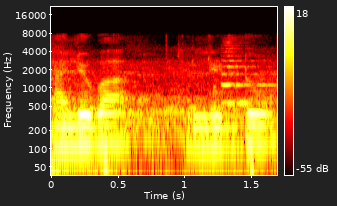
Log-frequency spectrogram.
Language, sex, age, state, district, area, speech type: Malayalam, male, 18-30, Kerala, Idukki, rural, spontaneous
